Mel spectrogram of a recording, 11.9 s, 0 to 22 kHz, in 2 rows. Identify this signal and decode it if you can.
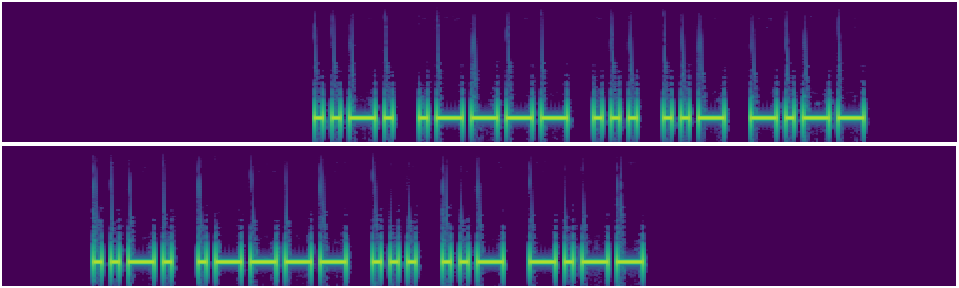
Morse code, heard as a keyed tone, about 22 wpm, 700 Hz. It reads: F1SUY F1SUY
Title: DXCC-100 Call Signs - 5 Characters - Repeated 2x - 22wpm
